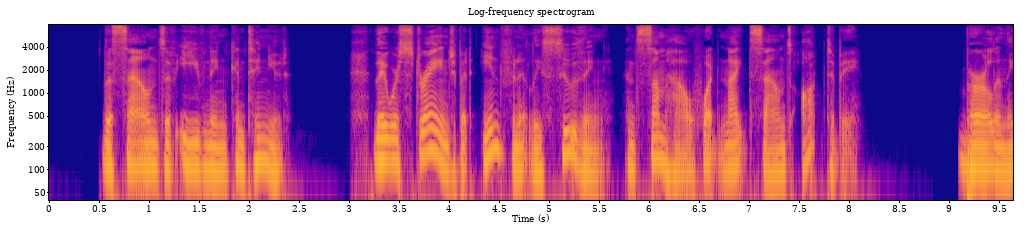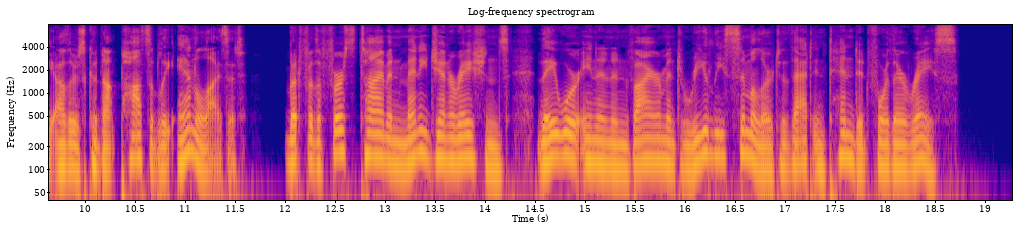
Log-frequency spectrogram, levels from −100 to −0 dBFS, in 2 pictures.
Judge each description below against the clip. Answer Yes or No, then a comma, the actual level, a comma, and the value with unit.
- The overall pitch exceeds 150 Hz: No, low, 115 Hz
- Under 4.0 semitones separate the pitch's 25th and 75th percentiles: No, average, 4.8 semitones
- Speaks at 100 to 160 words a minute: Yes, average, 155 wpm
